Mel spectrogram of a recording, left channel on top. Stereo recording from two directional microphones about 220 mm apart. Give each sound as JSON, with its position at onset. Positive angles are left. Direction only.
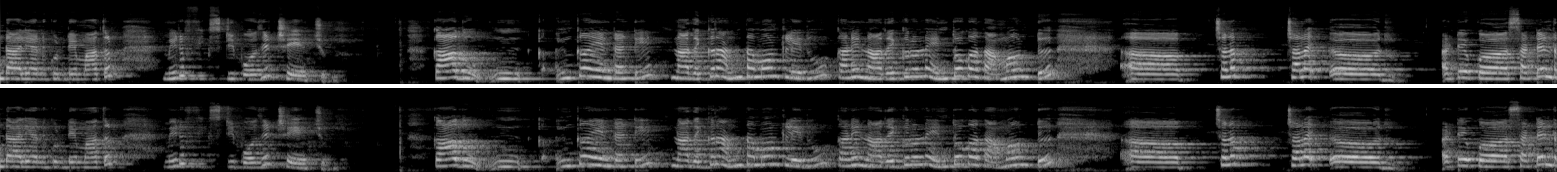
{"t": 0.0, "sound": "a woman's voice", "side_deg": 15}
{"t": 4.3, "sound": "a woman's voice", "side_deg": 20}
{"t": 10.5, "sound": "a sound", "side_deg": 15}
{"t": 12.8, "sound": "a woman's voice", "side_deg": 15}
